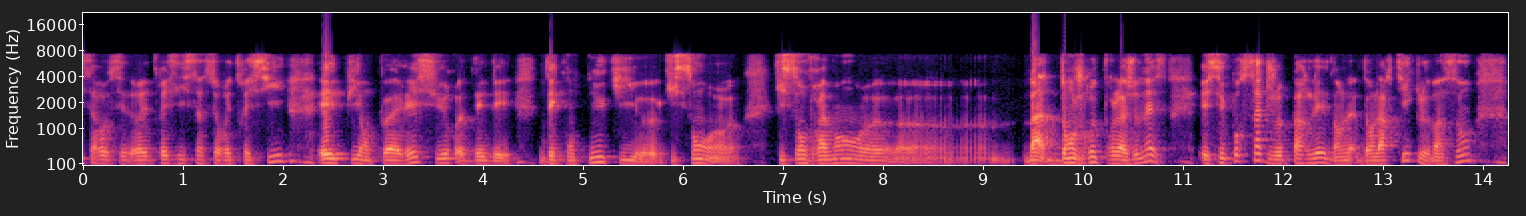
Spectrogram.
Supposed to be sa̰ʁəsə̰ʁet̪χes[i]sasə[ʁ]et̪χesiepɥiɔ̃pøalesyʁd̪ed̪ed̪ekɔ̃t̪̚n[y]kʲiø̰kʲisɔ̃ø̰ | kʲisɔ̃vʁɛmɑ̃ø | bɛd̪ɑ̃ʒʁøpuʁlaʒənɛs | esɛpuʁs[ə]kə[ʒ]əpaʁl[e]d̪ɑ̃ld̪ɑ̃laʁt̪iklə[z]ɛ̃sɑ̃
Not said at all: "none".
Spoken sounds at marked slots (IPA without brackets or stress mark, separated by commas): i, ʁ, y, a, ʒ, ɛ, v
